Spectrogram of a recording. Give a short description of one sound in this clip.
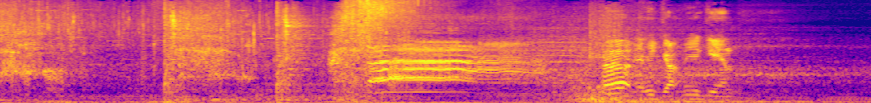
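A young man shouts and groans into a close microphone.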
